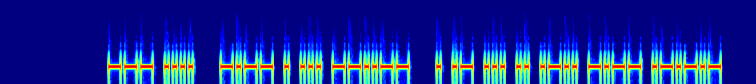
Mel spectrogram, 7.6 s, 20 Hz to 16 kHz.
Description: Morse code, heard as a keyed tone, about 30 wpm, 700 Hz. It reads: OH YES, EASILY.
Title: Sentences from Top 900 Words 30wpm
